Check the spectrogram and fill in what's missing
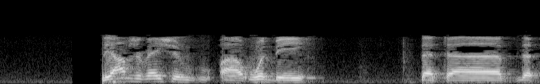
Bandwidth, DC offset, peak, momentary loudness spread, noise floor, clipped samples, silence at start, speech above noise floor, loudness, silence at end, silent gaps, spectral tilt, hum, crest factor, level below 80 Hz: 4.1 kHz; under 0.1%; 0 dBFS; 7 LU; -54 dBFS; under 0.1%; 1 s; 41 dB; -13 LUFS; 0 s; none; -9 dB/octave; none; 14 dB; -50 dBFS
